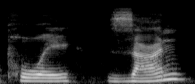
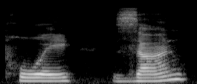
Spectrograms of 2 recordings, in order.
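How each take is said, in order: No difference in how they are said.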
